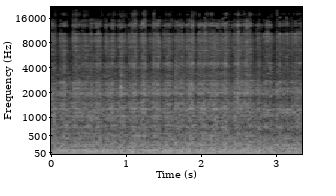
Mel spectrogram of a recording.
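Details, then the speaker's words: Modern BMW idling with a loose, uneven metallic rattle: the exhaust valve actuator's bow spring broke and fell out, so the valve flap rattles inside the muffler pipe; fix is replacing the spring. "The lack of tension from that missing spring allows the valve flap to rattle inside the muffler pipe, and that's that terrible sound you hear."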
